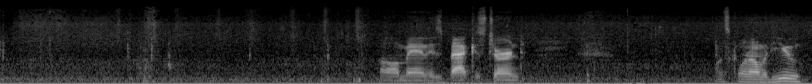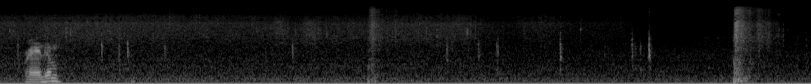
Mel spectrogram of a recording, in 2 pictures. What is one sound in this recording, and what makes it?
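Footsteps rustle through dry undergrowth.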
